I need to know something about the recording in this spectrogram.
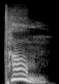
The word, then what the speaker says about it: thumb: This is thumb. Thumb. Here B is silent.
